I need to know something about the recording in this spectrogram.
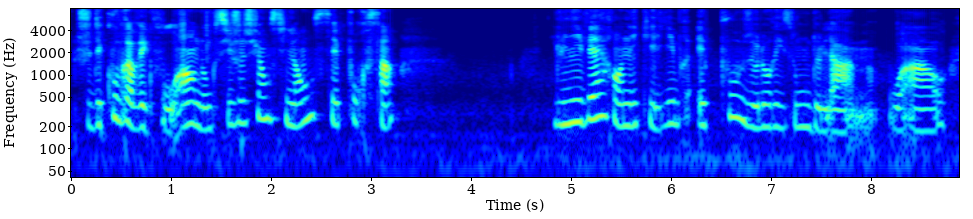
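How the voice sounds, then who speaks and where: A woman whose first language is Italian, casually presenting oracle cards, reading their lines aloud slowly and whispering in awe, with many fillers. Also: mid-range voice, husky. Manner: soft, often whispering in awe, hesitant with fillers. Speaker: oracle card channel host.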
